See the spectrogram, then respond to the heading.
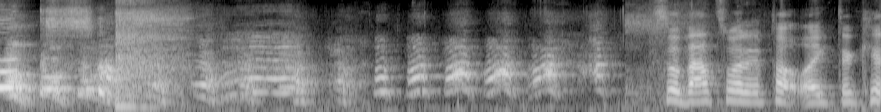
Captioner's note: audience laughs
